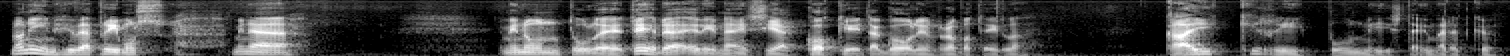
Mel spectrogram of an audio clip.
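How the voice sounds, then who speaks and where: An older man playing an aging architect in a radio play, commanding at times and gentle at others. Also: lowish voice, lively intonation, natural voice. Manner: commanding, then wistful and gentle. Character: aging male architect, stern yet tender. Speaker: old architect character.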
